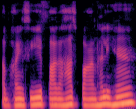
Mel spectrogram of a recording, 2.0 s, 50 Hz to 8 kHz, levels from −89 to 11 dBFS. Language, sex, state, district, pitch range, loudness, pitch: Bhojpuri, male, Uttar Pradesh, Gorakhpur, 125-140 Hz, -19 LUFS, 130 Hz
